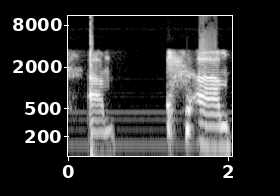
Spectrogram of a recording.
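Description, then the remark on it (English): A person two weeks out of COVID coughs and clears their throat: one sharp burst, a pause, then a longer rasping throat-clearing cough, over a faint steady electrical hum. “Excuse me, I'm 2 weeks out of COVID and I've got a very annoying cough.”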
